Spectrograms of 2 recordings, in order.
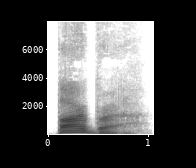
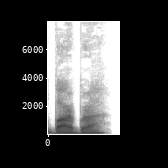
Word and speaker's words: Barbara: wild it's pronounced as Barbara Barbara Barbara to pronounce it correctly emphasize the second syllable bar and use a short uh sound at the end avoid pronouncing the e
